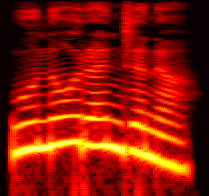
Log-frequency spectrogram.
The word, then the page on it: ವುನೋರಂಜನ: Kannada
